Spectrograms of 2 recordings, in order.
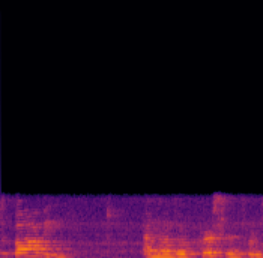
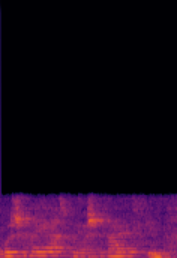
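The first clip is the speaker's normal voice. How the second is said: inner thought; 3 semitones higher, 7 dB quieter, faster than usual. Retold or imitated. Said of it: "thinking in my head".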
